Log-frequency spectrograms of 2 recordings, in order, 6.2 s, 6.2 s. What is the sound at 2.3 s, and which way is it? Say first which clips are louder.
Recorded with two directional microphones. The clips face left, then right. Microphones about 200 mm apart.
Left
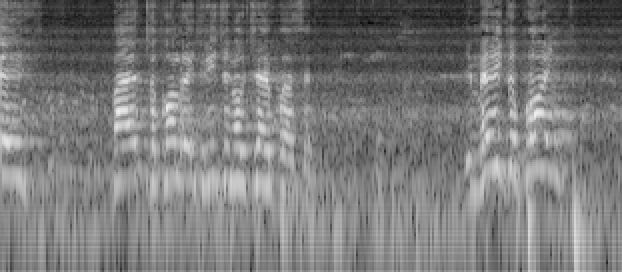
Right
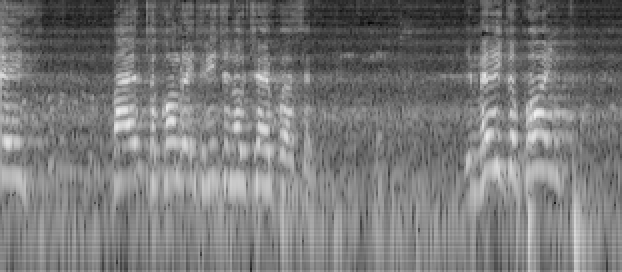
Speech: right 1 dB; 20° right (ahead or behind).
